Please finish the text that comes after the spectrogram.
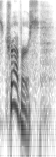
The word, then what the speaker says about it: Traverse City: that we had in traverse city yeah by the way guys i got it it's not traverse like the verb to walk backwards it's trevor's there you go i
